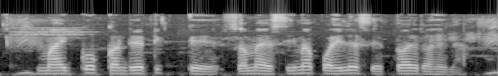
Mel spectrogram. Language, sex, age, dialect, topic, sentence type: Bhojpuri, male, 18-24, Southern / Standard, banking, statement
